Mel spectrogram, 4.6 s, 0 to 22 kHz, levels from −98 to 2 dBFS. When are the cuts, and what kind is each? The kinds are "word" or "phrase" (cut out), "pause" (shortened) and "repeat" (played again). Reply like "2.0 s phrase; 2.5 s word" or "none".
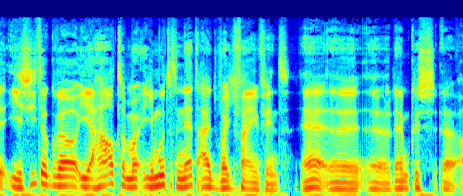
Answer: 1.7 s phrase; 2.3 s word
